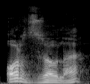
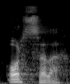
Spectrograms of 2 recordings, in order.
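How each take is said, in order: First: The middle consonant is a buzzing 'z' sound. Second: The middle consonant is a hissing 's' sound. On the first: The speaker calls it wrong. "So it's not Orzola" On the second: The speaker calls it right. "the Spanish pronounce Zs as S's"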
